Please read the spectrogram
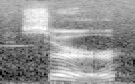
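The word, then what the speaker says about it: Hser: his teammate uh sir it's actually spelled HS e r but you don't pronounce the the H so it's sir and The Archers appears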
